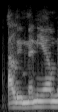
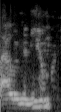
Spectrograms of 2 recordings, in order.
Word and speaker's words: aluminium: Don't worry, I piss off every Home Depot store I go to cuz aluminium is still aluminium and I'm going to say it that way and then they all squint at me really hard.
